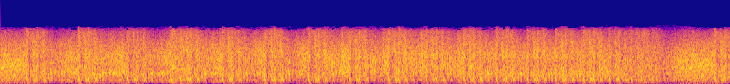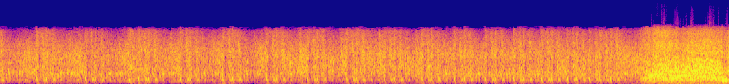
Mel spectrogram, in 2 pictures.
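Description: Sustained automatic weapons fire: long runs of rapid machine-gun shots, one after another. It becomes louder and heavier about a second before the end.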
